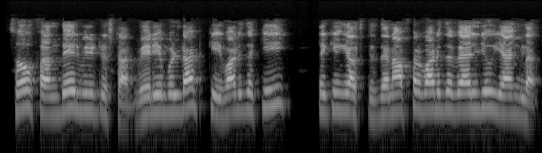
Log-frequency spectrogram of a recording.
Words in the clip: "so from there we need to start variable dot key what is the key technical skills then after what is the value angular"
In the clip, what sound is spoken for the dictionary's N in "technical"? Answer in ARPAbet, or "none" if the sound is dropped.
none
